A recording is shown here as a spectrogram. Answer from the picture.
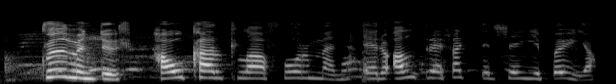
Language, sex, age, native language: Icelandic, male, 12, Icelandic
